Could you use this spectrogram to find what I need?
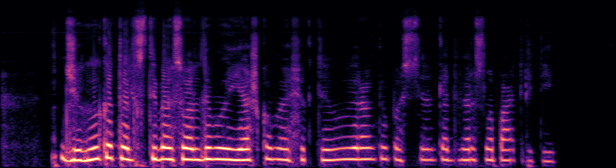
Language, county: Lithuanian, Vilnius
